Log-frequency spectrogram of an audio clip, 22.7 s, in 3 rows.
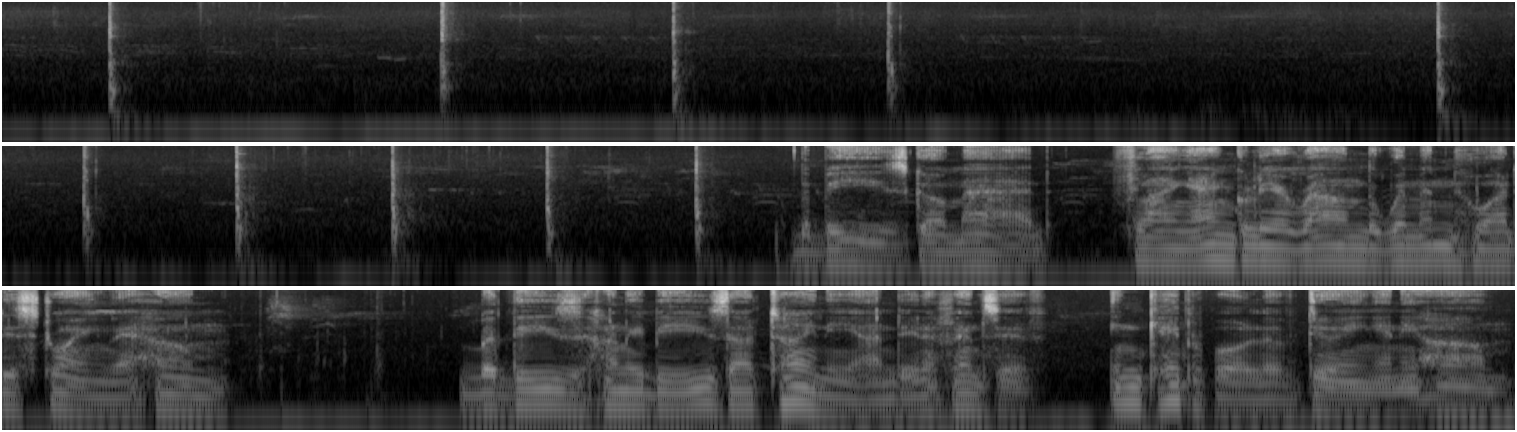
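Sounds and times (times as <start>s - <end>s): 
axe chopping into a tree trunk: 0.5s - 0.8s, 3.3s - 3.6s, 7.2s - 7.4s, 8.7s - 11.2s
speech: 11.6s - 16.6s, 17.4s - 22.6s.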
